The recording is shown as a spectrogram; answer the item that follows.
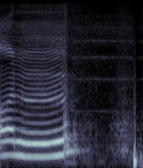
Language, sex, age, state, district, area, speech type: Nepali, male, 45-60, West Bengal, Kalimpong, rural, read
